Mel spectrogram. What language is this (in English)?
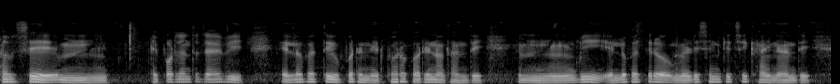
Odia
